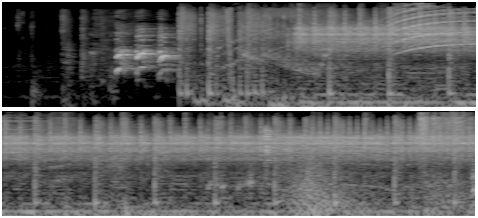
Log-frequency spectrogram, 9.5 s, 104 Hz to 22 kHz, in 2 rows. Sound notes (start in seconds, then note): 0.9 laughing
